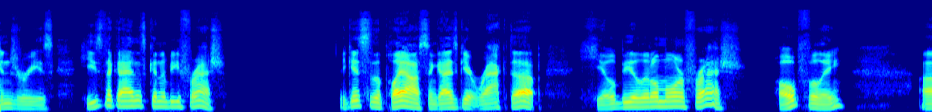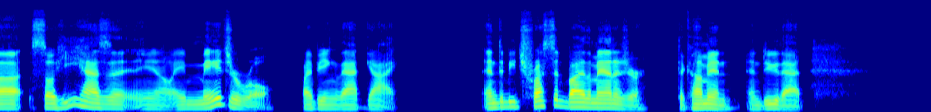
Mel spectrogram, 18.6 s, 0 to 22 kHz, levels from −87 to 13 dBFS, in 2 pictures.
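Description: Nothing stood out on listening to this recording of speech.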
